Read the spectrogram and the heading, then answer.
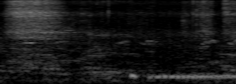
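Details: King pigeon, one of a pair kept caged at a pigeon market in Bangladesh; a short low note followed by a steady, sustained low hum-like coo, with faint market noise.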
